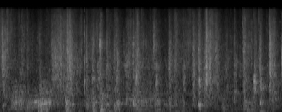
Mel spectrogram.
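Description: Great Dane puppies making low, short play vocalizations, with the rustle and scratch of paws on newspaper.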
